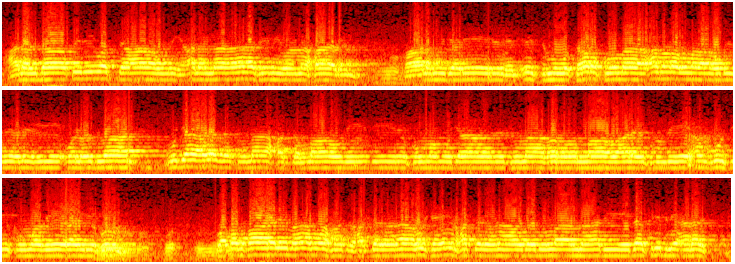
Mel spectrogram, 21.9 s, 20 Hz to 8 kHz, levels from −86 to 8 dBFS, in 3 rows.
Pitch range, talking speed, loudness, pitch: 175-185 Hz, 110 wpm, -8 LUFS, 180 Hz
